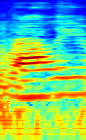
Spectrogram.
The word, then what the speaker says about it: Raleigh: one more reader Audrey t Williams moved from Raleigh North Carolina is that how you say it rally rally Raleigh Raleigh Raleigh sorry California girl okay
